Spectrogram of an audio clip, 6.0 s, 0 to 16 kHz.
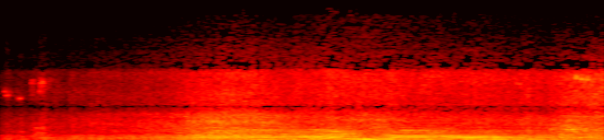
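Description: Honda CBR250RR's parallel-twin engine running, its pitch rising and falling as it is revved, growing loud about two seconds in and stopping suddenly at the end.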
